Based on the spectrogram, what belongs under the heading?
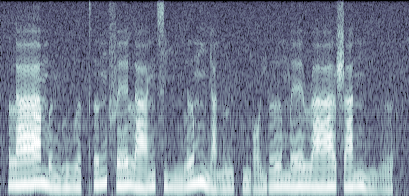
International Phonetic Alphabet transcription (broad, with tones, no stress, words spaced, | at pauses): laː˧˥mə˨˩ŋ lu˨˩ə̯t̪ʰə˧˥ŋ fɛ˧˥ la˨˩˦ŋsi˨˩ŋlə˧˥m ɲa˨˩˨nlɨ˨˩k̚ ɲɔ˨˩˨jəː˧˥mɛ˧˥ ɹaː˧˥ʂa˧˥n mɨ˨˩˨ə̯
